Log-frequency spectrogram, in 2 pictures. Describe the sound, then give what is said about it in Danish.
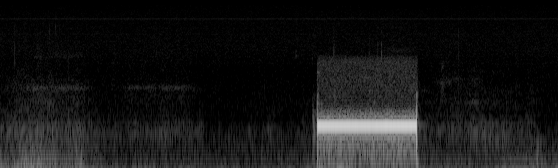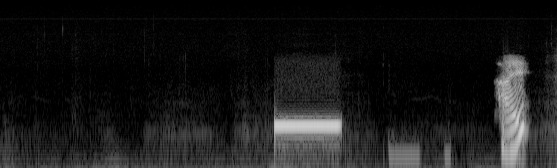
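Two long, steady ringback tones of an outgoing phone call, each about a second, separated by a pause, followed by a brief click and a voice picking up the line. “Vi ringer.”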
